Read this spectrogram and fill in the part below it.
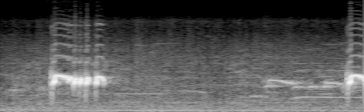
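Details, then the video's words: Zebra dove, a local bird, singing in the ngeristal style as a lure for other zebra doves. One loud, quavering coo phrase, then quieter drawn-out coos, and another phrase beginning at the end. "Perkutut Lokal Gacor RAJA PIKAT Suara Ngeristal Paling Ampuh Bikin Semua Perkutut Nyaut Gacor"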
